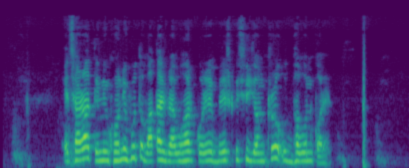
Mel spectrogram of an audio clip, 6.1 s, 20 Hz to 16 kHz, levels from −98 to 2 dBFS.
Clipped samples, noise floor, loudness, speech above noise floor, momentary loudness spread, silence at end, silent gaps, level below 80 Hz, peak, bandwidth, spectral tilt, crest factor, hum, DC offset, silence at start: under 0.1%; -62 dBFS; -24 LUFS; 39 dB; 16 LU; 0.65 s; none; -60 dBFS; -8 dBFS; 10.5 kHz; -8 dB/octave; 18 dB; none; under 0.1%; 0.2 s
